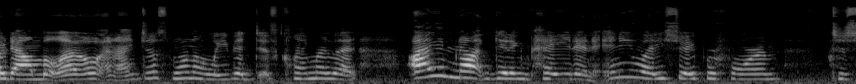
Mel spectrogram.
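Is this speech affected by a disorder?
Yes: cerebral palsy.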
